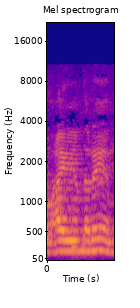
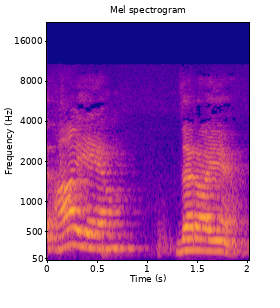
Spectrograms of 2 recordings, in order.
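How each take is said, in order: First: Said in the usual way. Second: Slow, weighty declaration as God; God's declaration. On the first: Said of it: "in English, we go". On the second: Acted. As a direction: state it slowly, as God speaking. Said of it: "And God said".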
